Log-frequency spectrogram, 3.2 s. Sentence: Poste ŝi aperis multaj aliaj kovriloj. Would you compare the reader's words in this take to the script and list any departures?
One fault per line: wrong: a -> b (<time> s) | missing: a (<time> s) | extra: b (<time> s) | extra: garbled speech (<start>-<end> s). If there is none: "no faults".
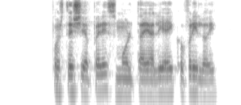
no faults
